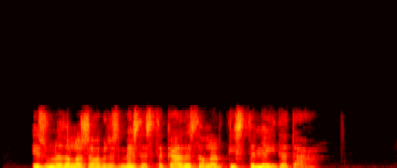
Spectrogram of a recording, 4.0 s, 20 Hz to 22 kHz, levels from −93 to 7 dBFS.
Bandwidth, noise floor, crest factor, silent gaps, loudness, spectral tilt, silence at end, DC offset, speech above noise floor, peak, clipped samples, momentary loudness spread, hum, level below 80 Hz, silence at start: 8.4 kHz; -76 dBFS; 16 dB; none; -28 LUFS; -5 dB/octave; 0.85 s; under 0.1%; 49 dB; -12 dBFS; under 0.1%; 10 LU; none; -64 dBFS; 0.35 s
